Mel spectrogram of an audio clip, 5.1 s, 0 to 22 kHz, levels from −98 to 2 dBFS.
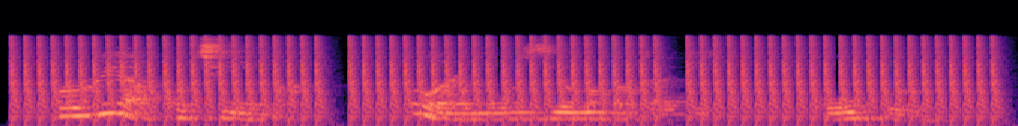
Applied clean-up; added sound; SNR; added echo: none; Gunshot, gunfire; 0 dB; reverberation time 0.4 s.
